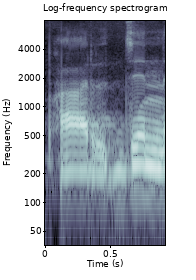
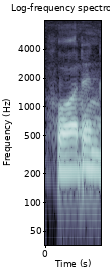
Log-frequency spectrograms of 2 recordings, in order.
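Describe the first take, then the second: First: A g sound is heard in the middle. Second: No g sound is heard in the middle. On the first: The speaker calls it wrong. "कहीं भी इसको हम फारजेन नहीं कहते हैं" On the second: The speaker calls it right. "फॉरेन कहते हैं"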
